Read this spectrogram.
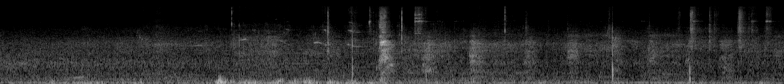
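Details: Charlie, a pet dog, spots a cat and wants to play: soft, low whimpering yips cluster in a brief burst midway, then fade into quiet background hiss broken by a few sharp clicks.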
